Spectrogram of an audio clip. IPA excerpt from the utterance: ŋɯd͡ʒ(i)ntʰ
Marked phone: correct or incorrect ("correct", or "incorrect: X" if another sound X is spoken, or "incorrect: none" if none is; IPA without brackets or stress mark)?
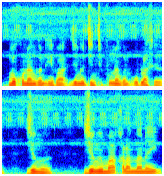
correct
